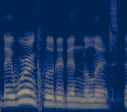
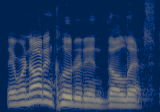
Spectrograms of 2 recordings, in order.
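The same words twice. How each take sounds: First: "were" stressed and held. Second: "not" stressed with a falling tune. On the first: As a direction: lean on "were" in "they were included". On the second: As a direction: lean on "not" in "They were not included". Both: Shown as a demonstration.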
